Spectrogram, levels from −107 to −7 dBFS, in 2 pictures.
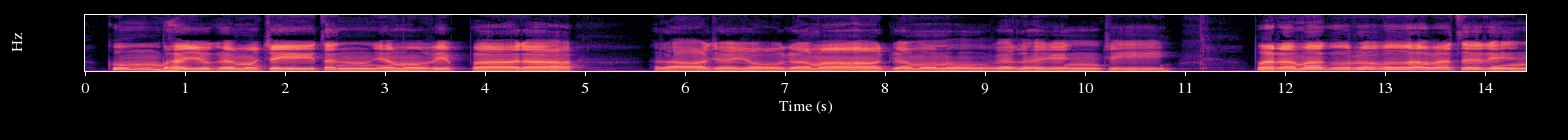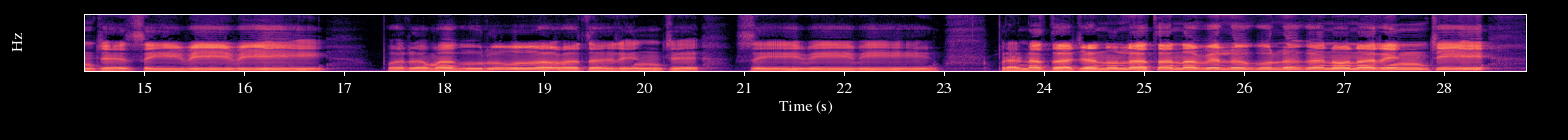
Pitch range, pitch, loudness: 115-155 Hz, 130 Hz, -25 LUFS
